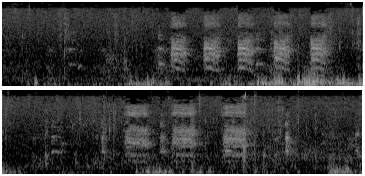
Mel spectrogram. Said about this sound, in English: A couple of crows. They're just going to mess about over there, I think.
